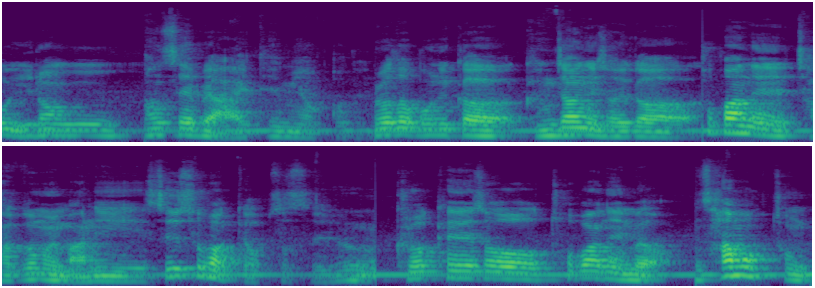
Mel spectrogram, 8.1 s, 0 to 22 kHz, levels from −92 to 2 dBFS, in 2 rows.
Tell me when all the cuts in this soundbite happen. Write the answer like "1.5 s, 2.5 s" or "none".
1.7 s, 3.5 s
